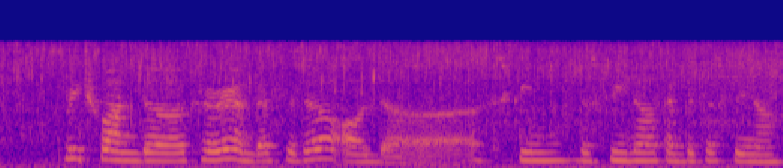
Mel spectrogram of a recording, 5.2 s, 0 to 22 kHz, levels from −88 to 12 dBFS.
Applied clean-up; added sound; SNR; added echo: none; Frying (food); 7 dB; none.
